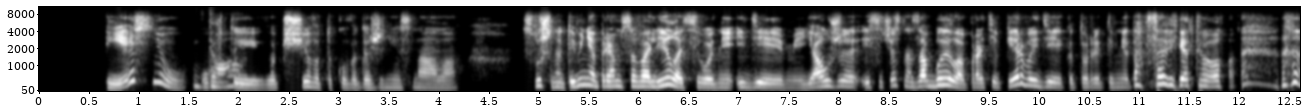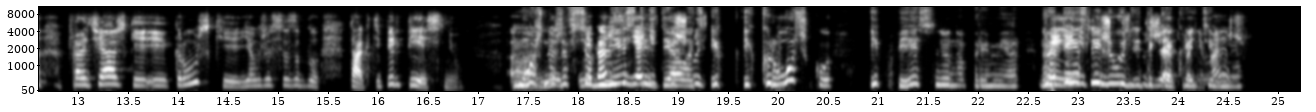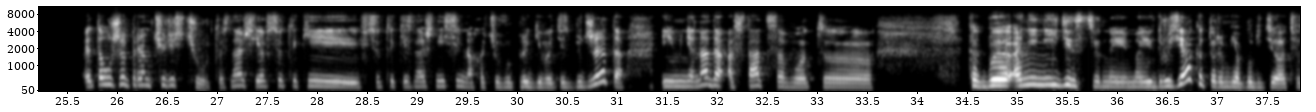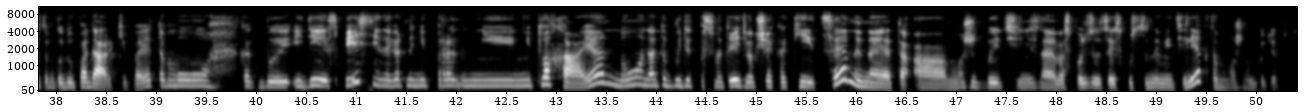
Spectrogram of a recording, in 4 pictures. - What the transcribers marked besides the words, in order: surprised: "Песню?"; laughing while speaking: "советовала"; other background noise
- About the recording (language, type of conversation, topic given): Russian, advice, Как выбрать подарок, который понравится разным людям и впишется в любой бюджет?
